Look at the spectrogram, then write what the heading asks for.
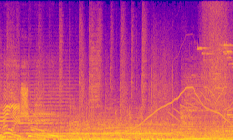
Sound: cheers

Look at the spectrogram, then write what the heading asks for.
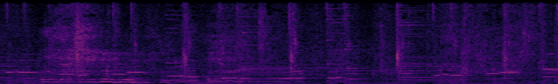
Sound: giggles

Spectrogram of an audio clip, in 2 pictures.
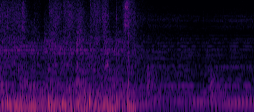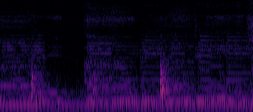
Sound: steps approaching

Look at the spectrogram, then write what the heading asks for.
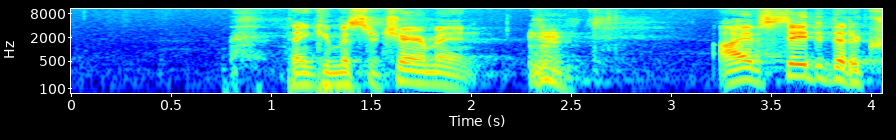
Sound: clears throat

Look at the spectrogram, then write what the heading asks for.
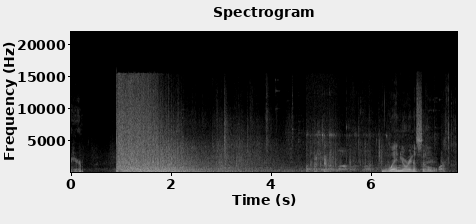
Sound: explosions

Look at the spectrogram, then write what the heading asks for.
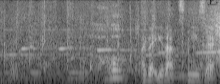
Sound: gasps

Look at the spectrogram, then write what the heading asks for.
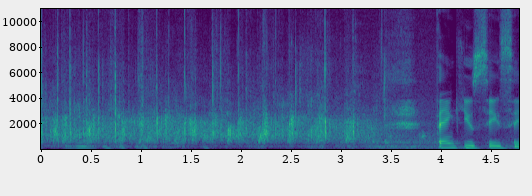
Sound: applause

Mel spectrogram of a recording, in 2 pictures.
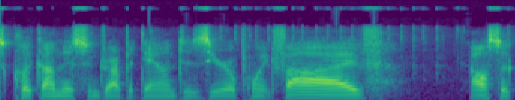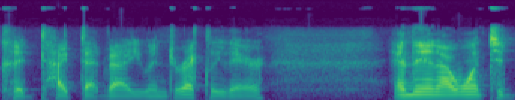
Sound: clicking

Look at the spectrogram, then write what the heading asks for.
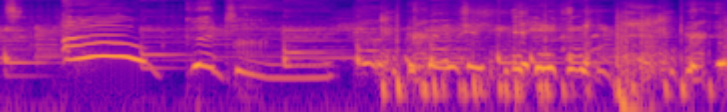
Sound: all giggling

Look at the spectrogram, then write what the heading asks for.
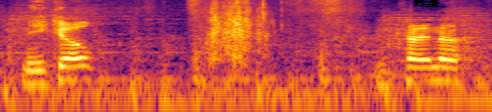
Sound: mud squishing

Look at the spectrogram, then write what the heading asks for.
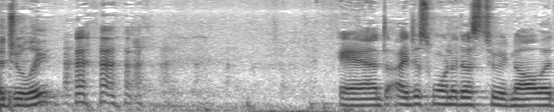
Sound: chuckles from the audience

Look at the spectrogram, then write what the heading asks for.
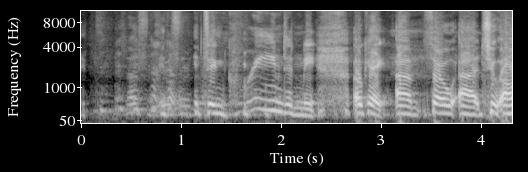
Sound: laughter

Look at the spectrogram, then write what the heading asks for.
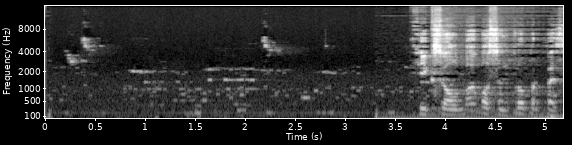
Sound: birds chirping

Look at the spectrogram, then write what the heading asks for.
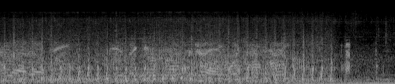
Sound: radio chattering

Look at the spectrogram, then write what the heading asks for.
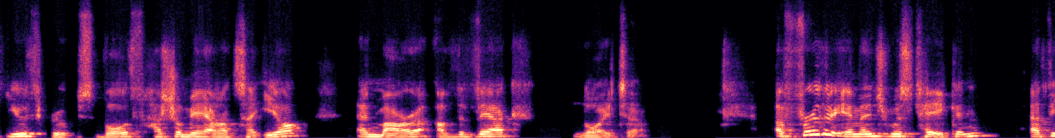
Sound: german

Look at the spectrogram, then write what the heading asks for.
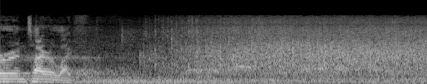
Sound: applause

